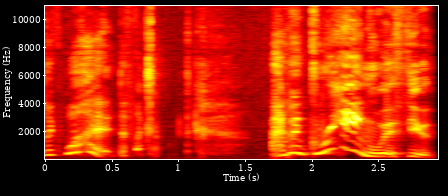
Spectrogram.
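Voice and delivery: mock innocence. Trolling friends by acting baffled they're upset, in a high squeal. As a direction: act shocked they're mad at agreement.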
